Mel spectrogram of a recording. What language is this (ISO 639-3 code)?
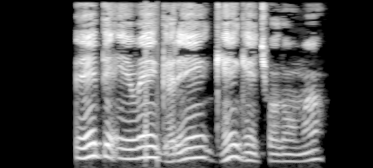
mvy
